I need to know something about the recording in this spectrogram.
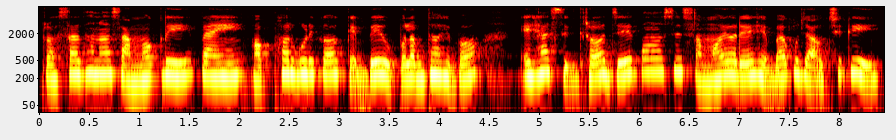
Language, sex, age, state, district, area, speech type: Odia, female, 18-30, Odisha, Kendujhar, urban, read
